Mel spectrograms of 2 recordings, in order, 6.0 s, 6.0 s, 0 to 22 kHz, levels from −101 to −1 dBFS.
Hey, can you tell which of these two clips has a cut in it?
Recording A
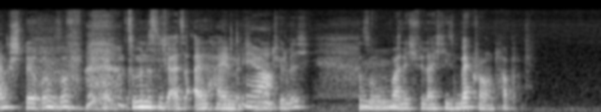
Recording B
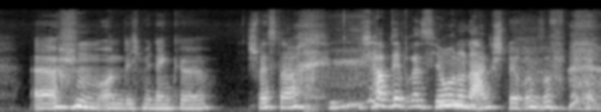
A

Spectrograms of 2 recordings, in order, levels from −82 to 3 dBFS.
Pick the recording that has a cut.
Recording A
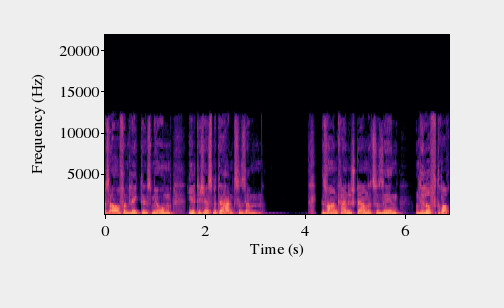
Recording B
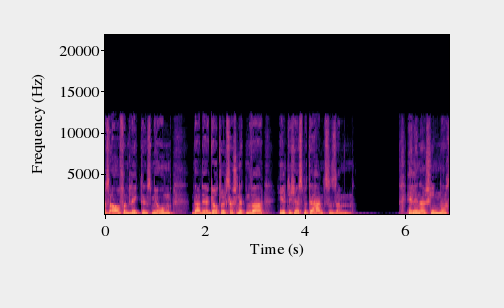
A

